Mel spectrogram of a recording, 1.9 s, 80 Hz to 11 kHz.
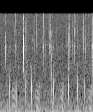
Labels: {"label": "biophony, knock croak", "recorder": "SoundTrap 300"}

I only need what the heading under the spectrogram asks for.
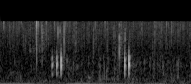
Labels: {"label": "biophony, damselfish", "recorder": "SoundTrap 500"}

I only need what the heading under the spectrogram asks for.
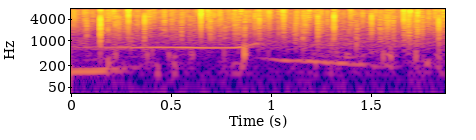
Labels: {"label": "biophony", "recorder": "SoundTrap 300"}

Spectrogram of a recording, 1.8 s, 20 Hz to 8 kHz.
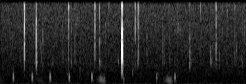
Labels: {"label": "biophony, knock croak", "recorder": "SoundTrap 300"}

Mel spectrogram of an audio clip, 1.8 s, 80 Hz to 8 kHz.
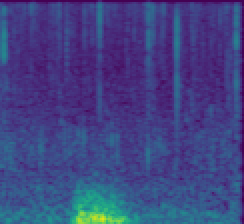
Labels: {"label": "biophony, growl", "recorder": "SoundTrap 500"}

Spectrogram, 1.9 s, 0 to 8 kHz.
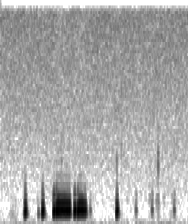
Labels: {"label": "biophony, knock croak", "recorder": "SoundTrap 300"}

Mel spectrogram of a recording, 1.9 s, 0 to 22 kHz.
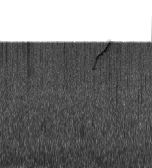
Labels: {"label": "biophony, dolphin", "recorder": "SoundTrap 500"}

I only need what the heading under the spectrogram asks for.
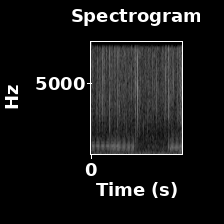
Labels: {"label": "biophony, croak", "recorder": "SoundTrap 500"}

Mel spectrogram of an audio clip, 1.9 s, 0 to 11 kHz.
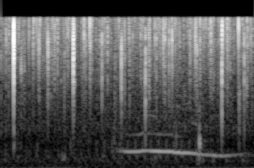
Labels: {"label": "biophony", "recorder": "SoundTrap 300"}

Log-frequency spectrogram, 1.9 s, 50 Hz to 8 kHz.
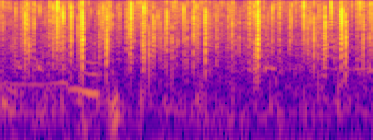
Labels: {"label": "biophony, cascading saw", "recorder": "SoundTrap 600 or HydroMoth"}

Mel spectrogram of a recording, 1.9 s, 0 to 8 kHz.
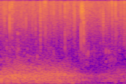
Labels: {"label": "biophony, growl", "recorder": "SoundTrap 500"}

